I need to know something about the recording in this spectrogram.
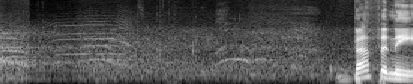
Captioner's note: audience cheers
